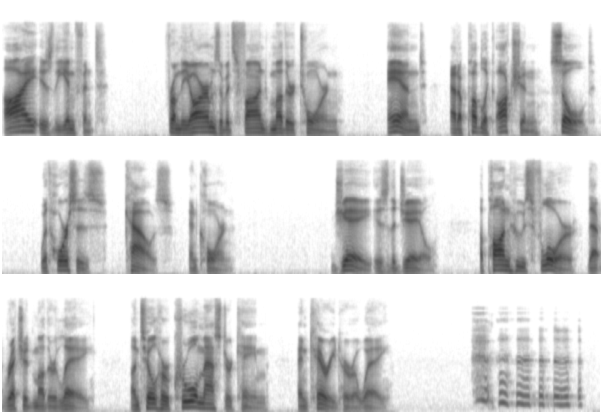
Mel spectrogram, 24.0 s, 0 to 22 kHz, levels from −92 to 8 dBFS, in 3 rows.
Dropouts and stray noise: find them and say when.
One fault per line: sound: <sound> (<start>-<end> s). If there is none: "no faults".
sound: laugh (22.2-23.8 s)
